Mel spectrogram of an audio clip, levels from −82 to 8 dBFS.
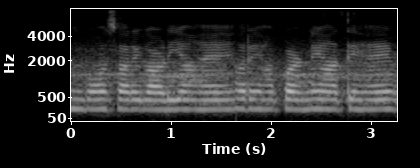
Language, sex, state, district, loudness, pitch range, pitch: Hindi, female, Chhattisgarh, Korba, -26 LUFS, 215-220 Hz, 220 Hz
